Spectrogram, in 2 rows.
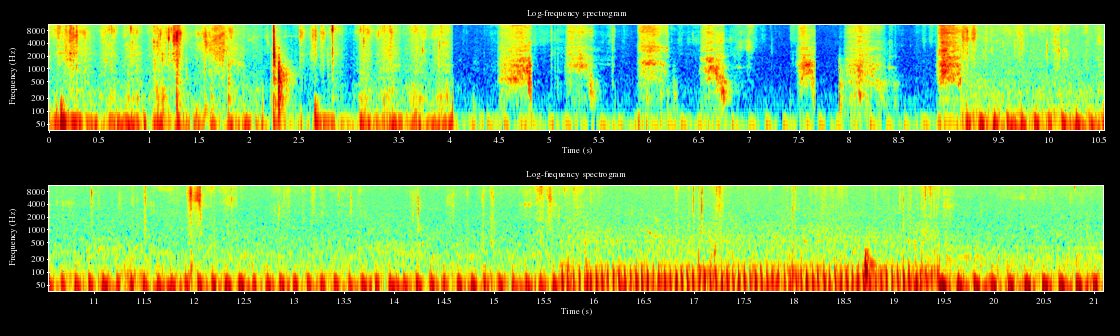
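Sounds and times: low hum and hiss: 0.0s - 21.0s
scraper chopping dough on board: 3.1s - 9.3s.

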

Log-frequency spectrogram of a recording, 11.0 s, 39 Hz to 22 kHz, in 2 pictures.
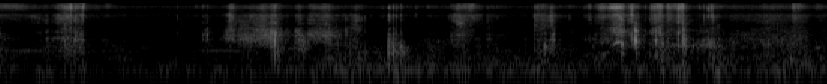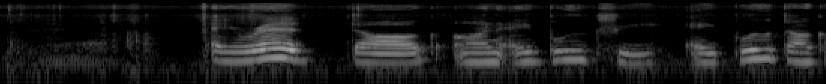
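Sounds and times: book pages turning: 0.0s - 7.2s
paper crackles and clicks: 0.2s - 4.9s.

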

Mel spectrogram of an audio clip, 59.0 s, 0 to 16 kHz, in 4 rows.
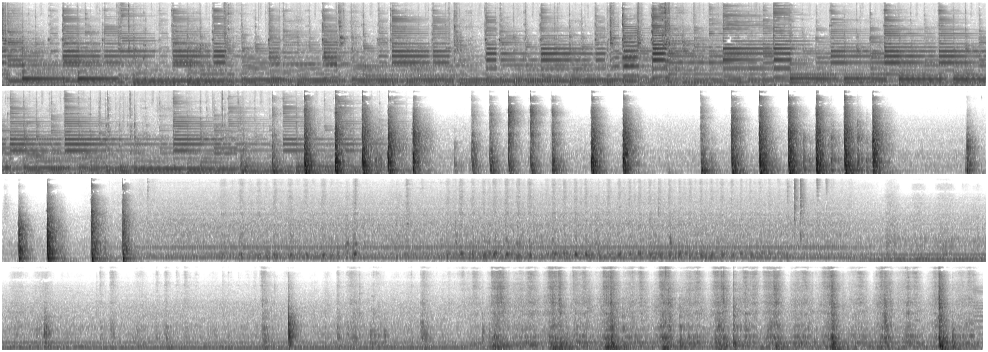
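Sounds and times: steady hum: 30.8s - 54.8s.

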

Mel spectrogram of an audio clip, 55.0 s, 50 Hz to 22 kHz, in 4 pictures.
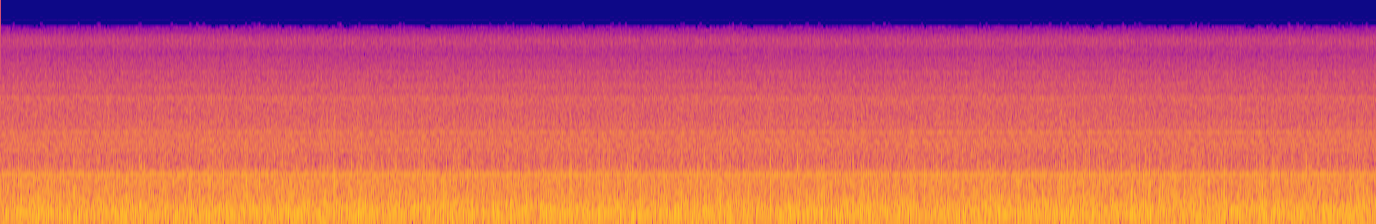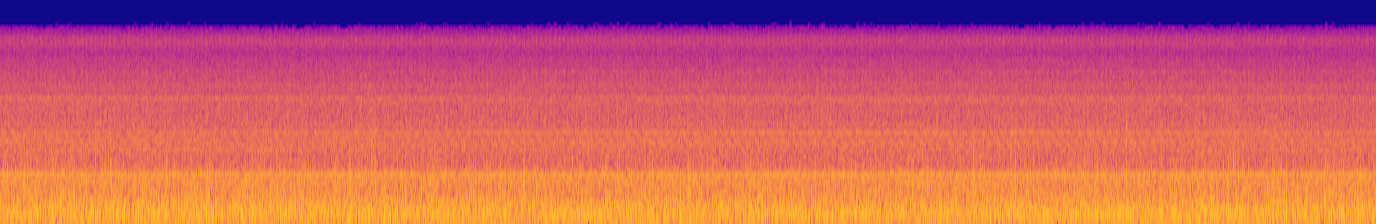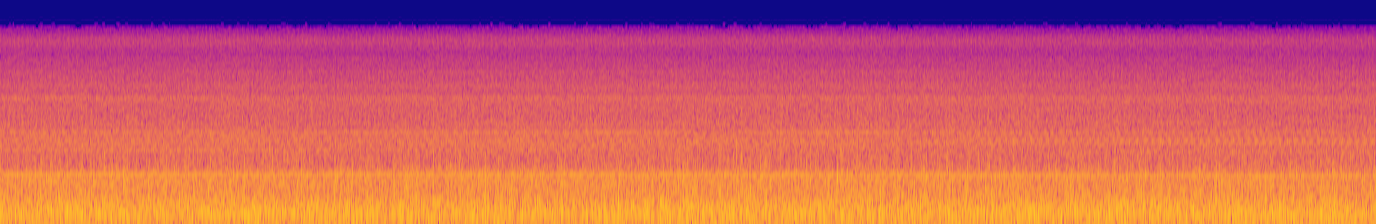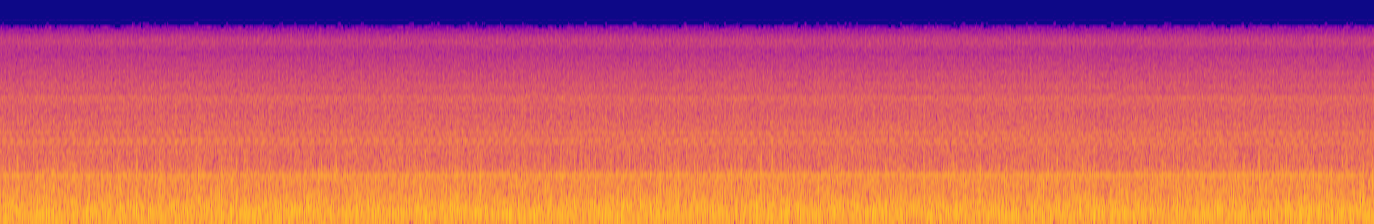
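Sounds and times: aircraft engine droning: 0.0s - 55.0s
rushing wind: 0.0s - 55.0s.

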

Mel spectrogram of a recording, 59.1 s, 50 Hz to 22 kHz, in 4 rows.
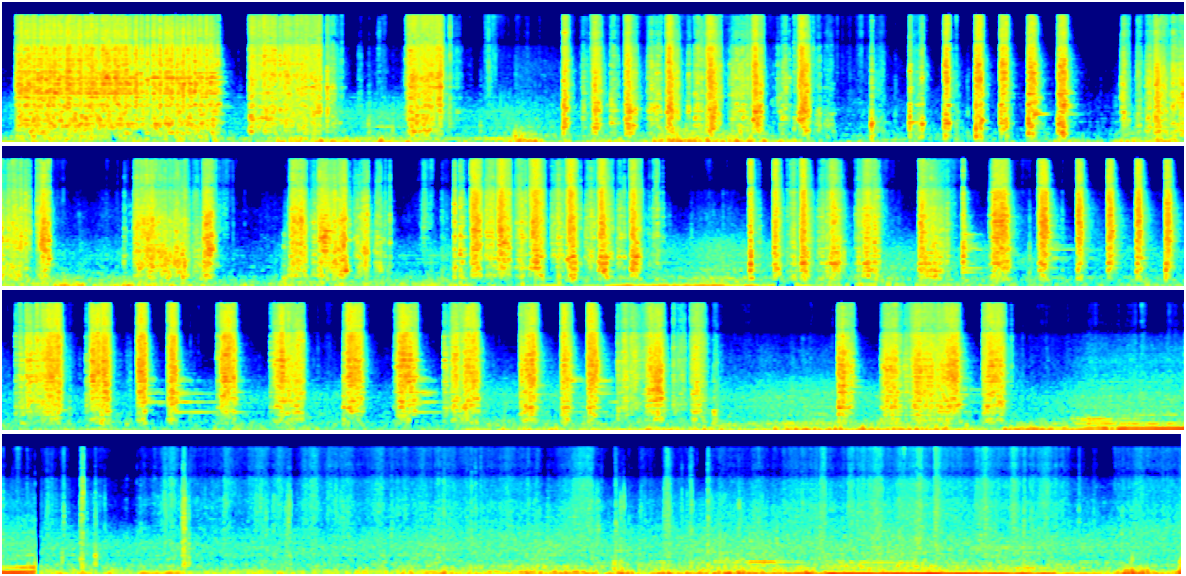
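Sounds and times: hand tool scraping hard surface: 0.1s - 6.2s, 7.0s - 15.6s, 16.3s - 17.7s, 18.3s - 23.2s, 24.1s - 38.6s, 39.9s - 42.3s.

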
